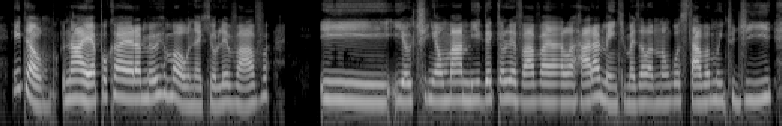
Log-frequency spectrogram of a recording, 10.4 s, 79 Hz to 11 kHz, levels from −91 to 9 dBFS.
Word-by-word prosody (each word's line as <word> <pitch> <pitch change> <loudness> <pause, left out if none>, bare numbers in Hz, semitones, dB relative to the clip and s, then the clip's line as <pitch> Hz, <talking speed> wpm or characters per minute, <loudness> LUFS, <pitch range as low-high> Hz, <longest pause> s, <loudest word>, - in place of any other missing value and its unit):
Então, 310 - +2 0.2
na 235 +1 +7
época 240 +5 +4
era 235 -2 +6
meu 235 0 -4
irmão, 255 -8 -3
né, 185 -1 -4
que 190 - -15
eu - - -5
levava 200 +4 -4 0.7
e 215 -3 -3
e 225 0 -7
eu 215 0 -2
tinha 230 -2 -4
uma 225 +1 +3
amiga 225 +1 -3
que 240 - -12
eu 230 - -3
levava 215 -2 -1
ela 210 0 0
raramente, 210 -2 +1
mas 190 -1 -6
ela 200 -1 -3
não 200 +1 -10
gostava 210 -1 0
muito 220 +1 -12
de 215 +2 -11
ir, 230 +3 -7
220 Hz, 160 wpm, -23 LUFS, 205-235 Hz, 0.7 s, na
